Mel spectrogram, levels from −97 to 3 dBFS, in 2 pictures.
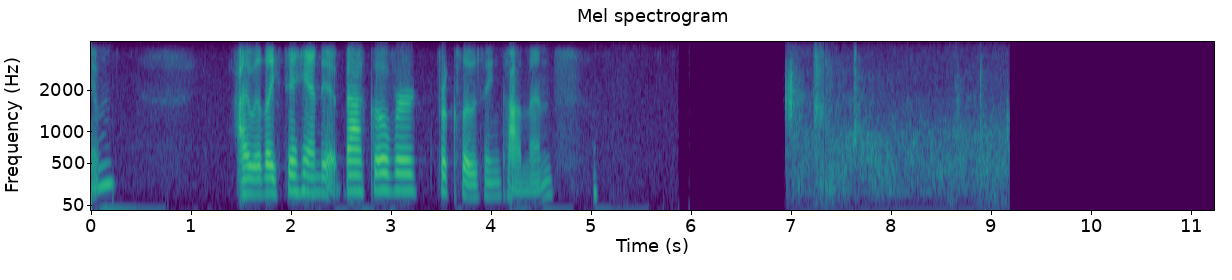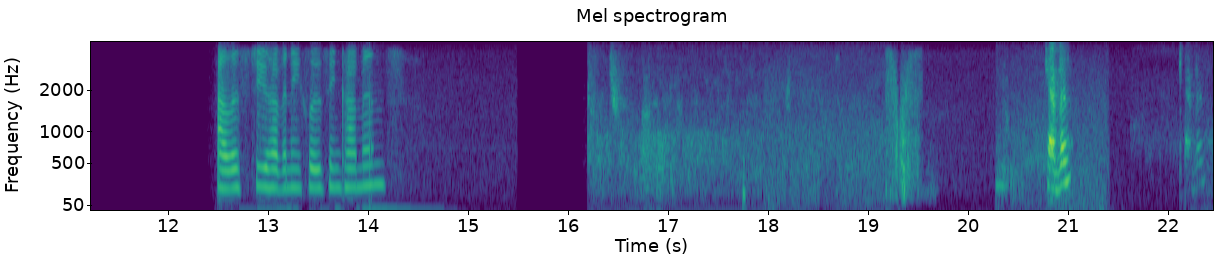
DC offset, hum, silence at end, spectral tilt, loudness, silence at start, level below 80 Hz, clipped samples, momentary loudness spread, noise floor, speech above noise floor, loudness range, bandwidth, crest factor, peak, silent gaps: under 0.1%; none; 0.1 s; -2 dB/octave; -31 LUFS; 0 s; -78 dBFS; under 0.1%; 24 LU; -71 dBFS; 42 dB; 18 LU; 4 kHz; 28 dB; -8 dBFS; 5.87-6.85 s, 9.24-12.38 s, 15.48-16.13 s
